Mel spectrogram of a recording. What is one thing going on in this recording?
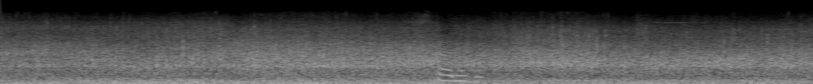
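Cars drive past on a snowy street.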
